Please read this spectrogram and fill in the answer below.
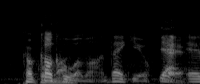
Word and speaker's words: Kokuwamon: Yeah, I'll go with Kokokomon or however you pronounce that. Kokuwa. Kokuwamon.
